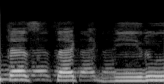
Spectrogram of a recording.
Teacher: تستكبرون راء مضمومة وقبلها كسر أيضا هترقق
